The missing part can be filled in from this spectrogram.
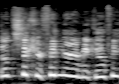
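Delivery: squeaky voice pitched way up high. Doing a voice bit with friends, speaking to Goofy, in a Mickey Mouse voice. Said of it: "that's like Mickey Mouse".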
